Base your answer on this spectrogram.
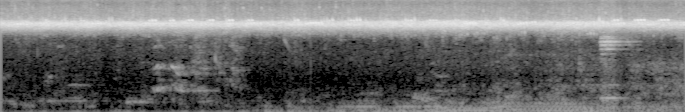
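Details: Chorus of farmed crickets in a breeding facility, a constant shrill trilling band held for the whole stretch, while low muffled rumbling and thumps build in the background.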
